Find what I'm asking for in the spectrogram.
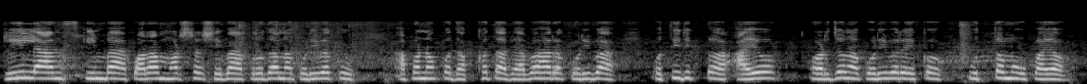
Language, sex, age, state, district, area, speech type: Odia, female, 30-45, Odisha, Malkangiri, urban, read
